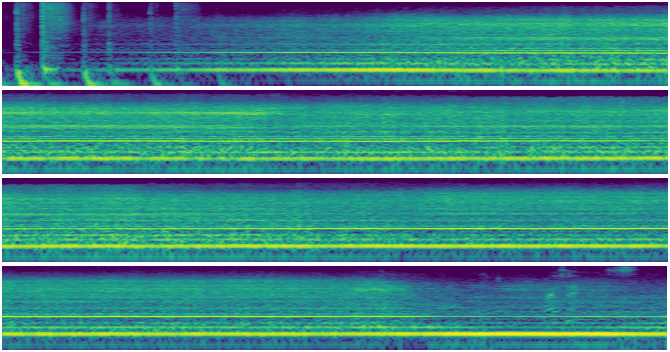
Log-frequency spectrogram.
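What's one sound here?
A boat's outboard motor drones steadily at speed.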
